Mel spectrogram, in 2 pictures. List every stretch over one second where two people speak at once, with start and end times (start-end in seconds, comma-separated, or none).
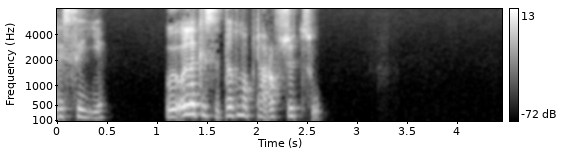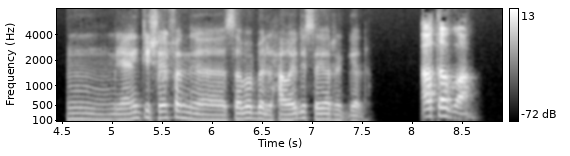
none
